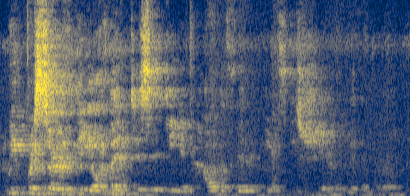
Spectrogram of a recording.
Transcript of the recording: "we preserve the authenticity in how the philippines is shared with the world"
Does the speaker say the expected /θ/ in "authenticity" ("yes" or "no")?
yes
